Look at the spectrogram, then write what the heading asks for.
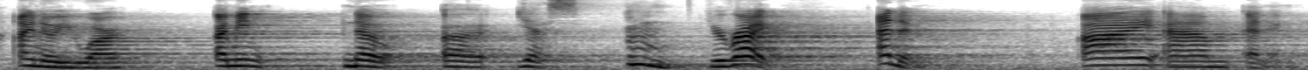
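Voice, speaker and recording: Bookish fantasy-game heroine, young, high-pitched, awkward, eager, gushing, self-correcting, roomy echo. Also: female voice, slow, sharp tone. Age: young adult. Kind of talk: video game character acting. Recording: echoey hall, faint background noise.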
